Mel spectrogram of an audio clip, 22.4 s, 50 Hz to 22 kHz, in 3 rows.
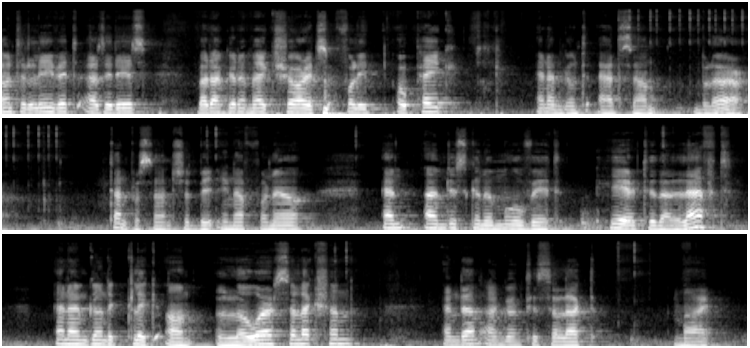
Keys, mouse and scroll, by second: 0.5-1.1 ctrl+scroll up 2, 6.1-8.6 drag, 9.5 click, 11.0-14.6 drag, 18.2 click, 21.0 click.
